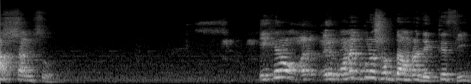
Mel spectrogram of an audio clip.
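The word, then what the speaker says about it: الشمس: এখন এই যে কোন কোন জায়গায় গিয়ে লামটা উচ্চারণ হচ্ছে না। যেমন উদাহরণ আলশামসু বলে সুন্দর হচ্ছে না। আশশামসু এখানে অনেকগুলো শব্দ আমরা দেখতেছি যেখানে লাম যুক্ত আল যুক্ত করার পর লামটা উচ্চারণ হচ্ছে না।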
